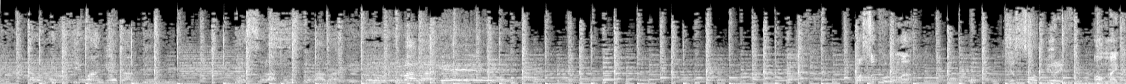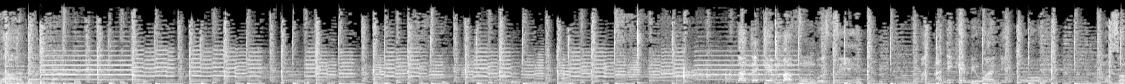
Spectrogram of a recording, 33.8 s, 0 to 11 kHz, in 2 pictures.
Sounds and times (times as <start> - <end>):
Music of Africa: 0.0 - 33.7
Singing: 0.4 - 2.6, 3.5 - 7.8.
